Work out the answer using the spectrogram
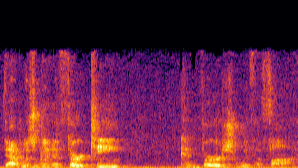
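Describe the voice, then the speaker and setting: A man in his fifties giving an animated motivational workshop talk and acting out inner voices. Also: lowish voice, moderate pace, echoey room, far from the mic, background noise. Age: 50s. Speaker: trainer.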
